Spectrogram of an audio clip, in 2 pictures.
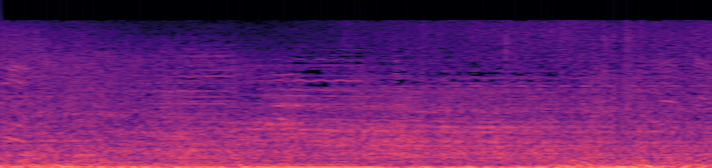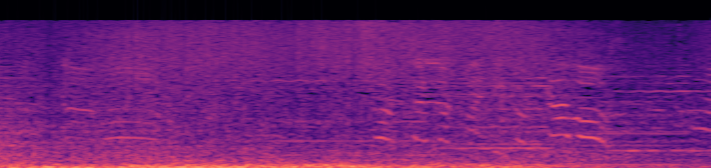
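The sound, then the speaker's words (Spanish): Ocean waves crash and wash over the upper deck of a boat listing to port, a loud, unbroken roar of churning water and wind, with indistinct voices in the mix. “Las olas baten la cubierta superior escorada a babor.”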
